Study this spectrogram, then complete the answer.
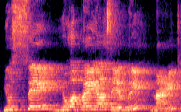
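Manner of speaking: normal talking voice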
